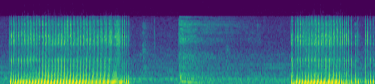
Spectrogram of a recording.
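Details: Sleeping dog: two loud, rough, rattling inhaled snores separated by quieter breathing; ordinary snoring.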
